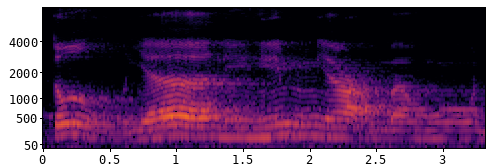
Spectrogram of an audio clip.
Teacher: jangan sampai dilepas ghainnya ya, jangan sampai dipantulkan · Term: huruf ghain sukun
